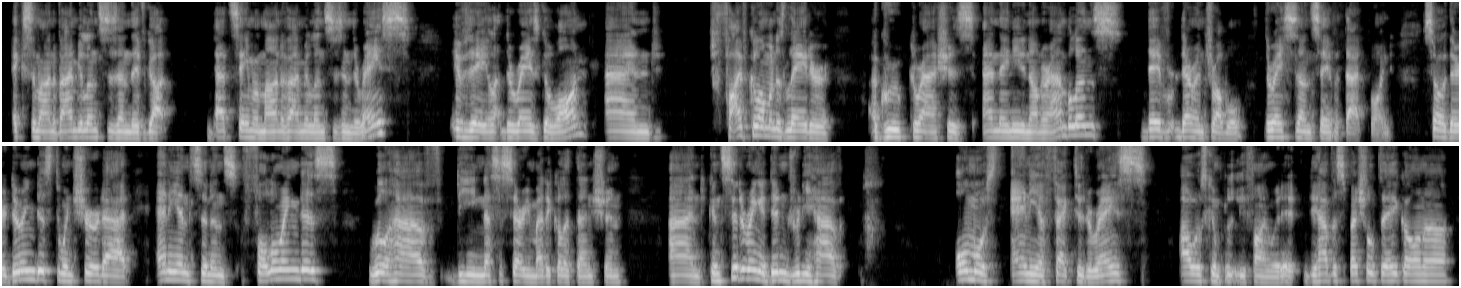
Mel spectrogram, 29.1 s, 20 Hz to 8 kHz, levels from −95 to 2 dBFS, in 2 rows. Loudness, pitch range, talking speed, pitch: -21 LUFS, 130-155 Hz, 180 wpm, 140 Hz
